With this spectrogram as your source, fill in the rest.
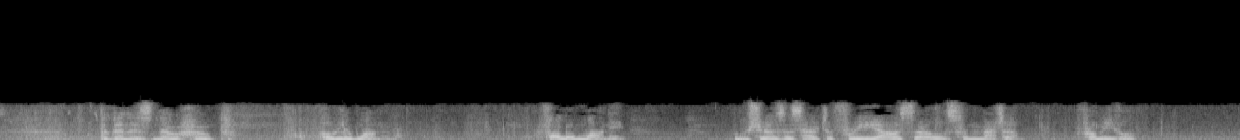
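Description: A man speaks in a tense, low voice close by.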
